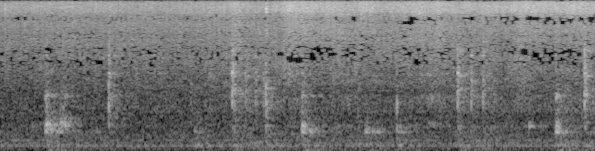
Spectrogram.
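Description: Potato chunks sizzling in hot oil in a wok, stirred with a spatula that scrapes and taps against the pan several times a second. The potatoes are being sautéed with spices until golden brown.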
